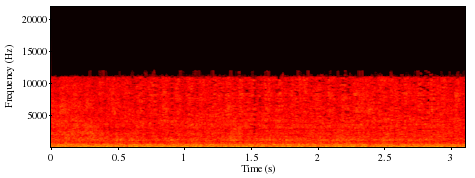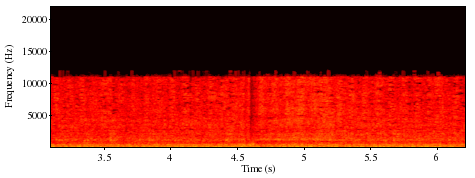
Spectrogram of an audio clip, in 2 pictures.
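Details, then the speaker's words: 2005 Chrysler 300C 5.7L Hemi being rebuilt, at idle: dull, even knock low in the engine keeping time with engine speed, sounds like rod knock, cause unknown; owner earlier suspected cylinders five to seven; engine knock. "you hear that that sounds like a fucking rod knock and for what reason is knocking i have no idea"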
